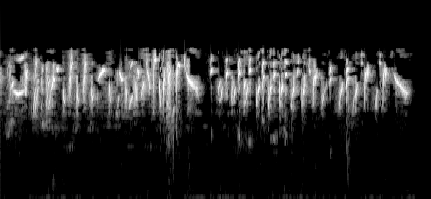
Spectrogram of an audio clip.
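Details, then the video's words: European goldfinch in gdara song style, offered for other birds to imitate: continuous high, jangling twitter mixing quick chirps, slurred whistles and trills, with one brief break midway, in a small indoor space. "تغريد مقنين قدارة"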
